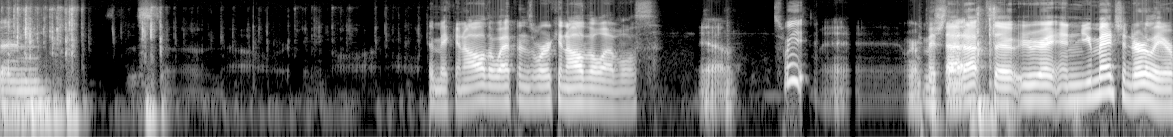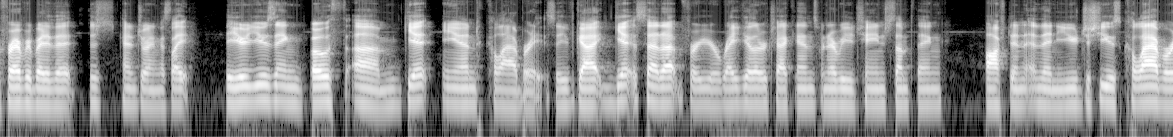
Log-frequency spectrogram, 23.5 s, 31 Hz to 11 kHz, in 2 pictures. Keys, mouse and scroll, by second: 1.9-2.6 typing.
